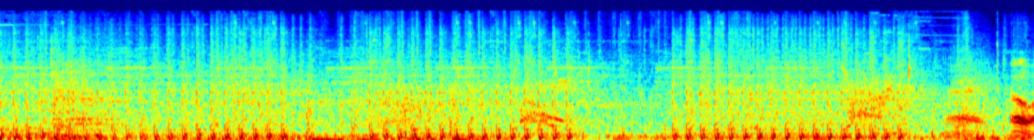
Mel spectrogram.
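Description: Rapid video-game gunfire in Resident Evil: ORC, dense continuous bursts running for several seconds until the weapon runs dry, fairly loud with faint voices.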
